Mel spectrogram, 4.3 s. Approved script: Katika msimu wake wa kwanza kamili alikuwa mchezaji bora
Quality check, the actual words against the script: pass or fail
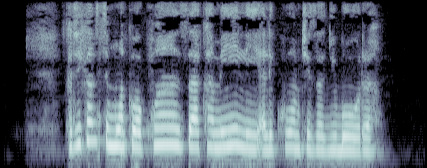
pass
